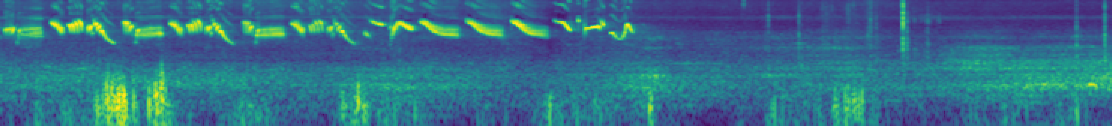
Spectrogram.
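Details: Skylark song: rapid series of high whistled and slurred notes, many dropping in pitch, for about five seconds, then quiet with faint clicks and low rumbling background noise.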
